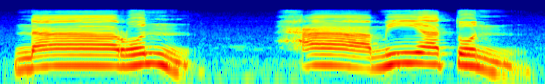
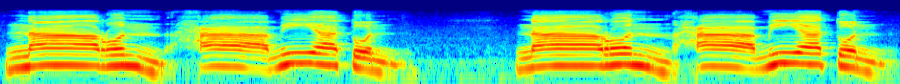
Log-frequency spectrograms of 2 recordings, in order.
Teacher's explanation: تنوین کو ظاہر کریں گے، غنہ اخفا بالکل نہیں ہونے دیں گے۔ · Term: اظہار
